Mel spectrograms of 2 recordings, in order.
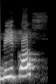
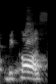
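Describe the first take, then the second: First: Because with the first syllable stressed, as a question; because, wrongly stressed at the start. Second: Because with the second syllable stressed; Because, weight on the final syllable; correct stress. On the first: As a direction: lean on the be of because. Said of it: "No।". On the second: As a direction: keep Be light and stress cause in Because. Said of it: "So you get the stress here". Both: Shown as a demonstration.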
